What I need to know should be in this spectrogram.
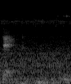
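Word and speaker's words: debt: इसको आप लोग बोलते हैं डेविड। डेविड। पर इसमें क्या होता है? बी साइलेंट होता है। तो इसको हम बोलते हैं डेट। डेट।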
